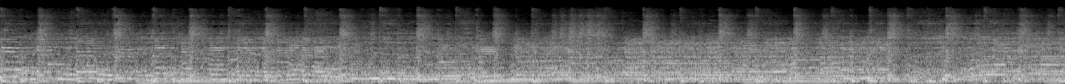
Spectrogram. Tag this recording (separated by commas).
Guitar, Drum, Musical instrument, Music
